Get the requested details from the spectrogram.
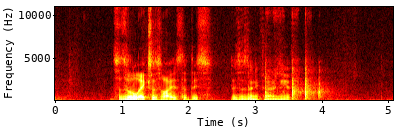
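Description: A man speaks briefly and calmly in an echoing room.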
